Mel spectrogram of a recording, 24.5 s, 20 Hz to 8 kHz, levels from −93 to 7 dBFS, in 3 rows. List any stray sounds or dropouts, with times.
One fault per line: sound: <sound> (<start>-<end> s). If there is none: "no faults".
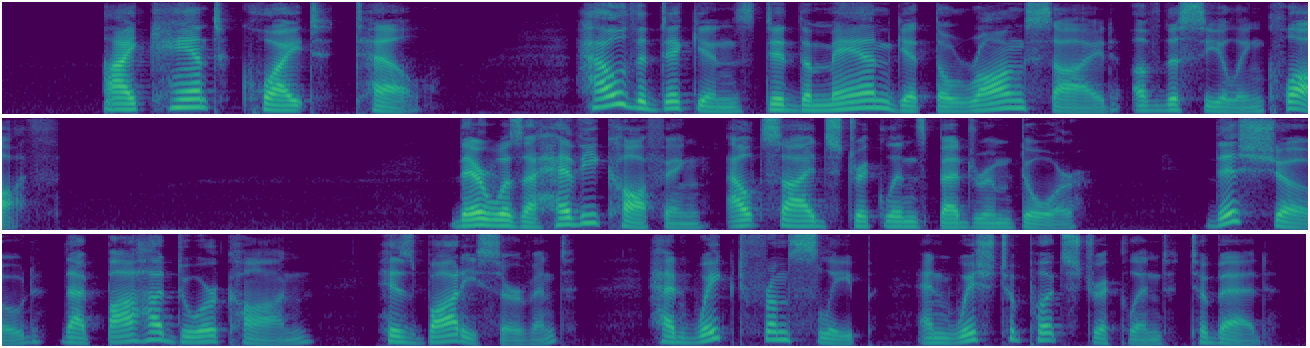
no faults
